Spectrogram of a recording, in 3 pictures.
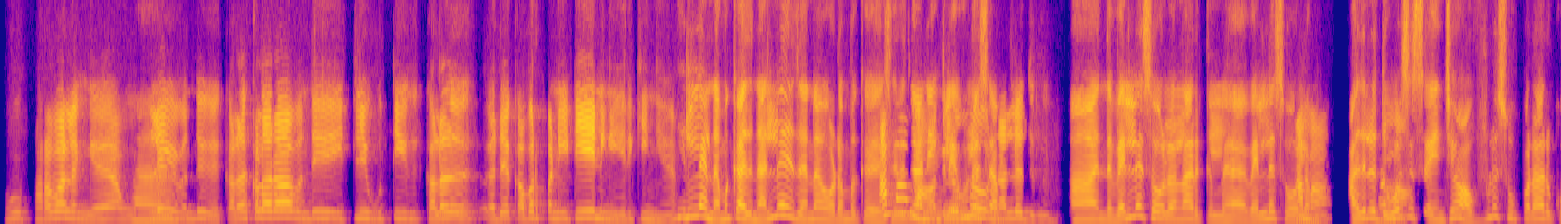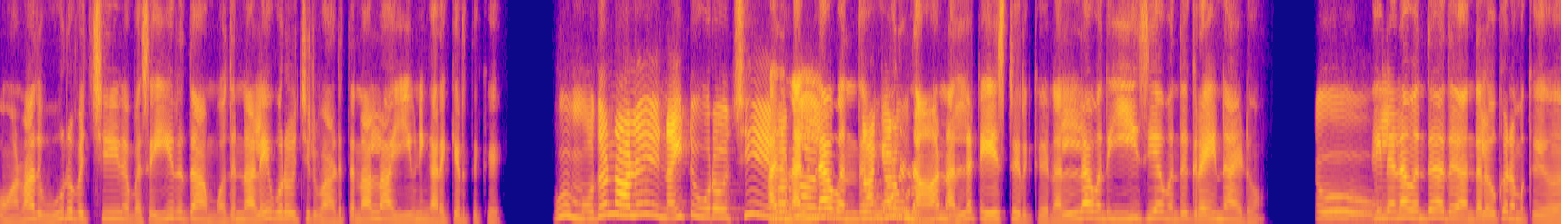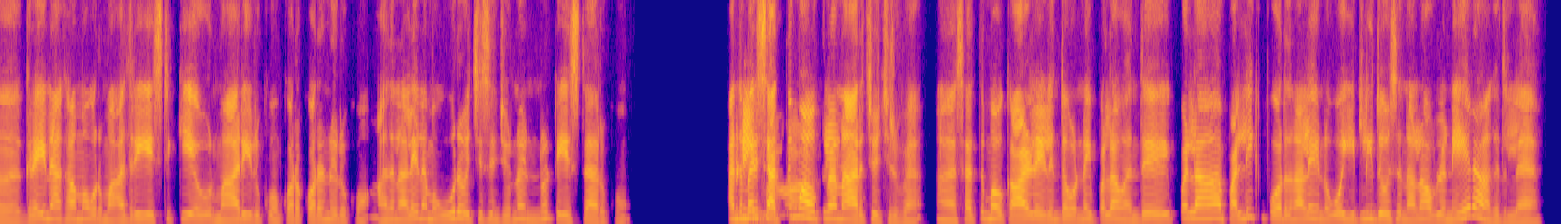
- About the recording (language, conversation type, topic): Tamil, podcast, குழந்தைகளுக்கு ஆரோக்கியமான உணவை இயல்பான பழக்கமாக எப்படி உருவாக்குவீர்கள்?
- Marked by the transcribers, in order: other noise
